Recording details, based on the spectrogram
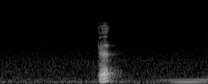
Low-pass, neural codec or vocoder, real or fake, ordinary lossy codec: none; none; real; none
